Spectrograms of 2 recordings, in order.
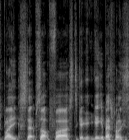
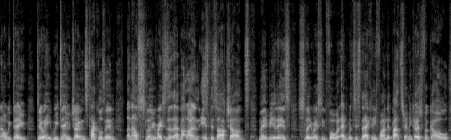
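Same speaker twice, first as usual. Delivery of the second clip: high-pitched commentary on a breaking attack; raised pitch, urgent play-by-play; excited commentary; 7 semitones higher than usual. Real, not acted. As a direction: call the chance as it builds. Live match commentary, chance building.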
